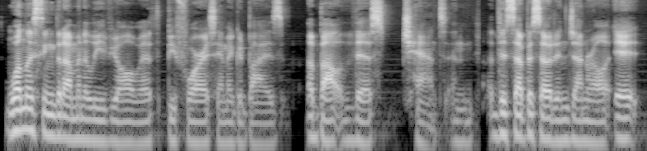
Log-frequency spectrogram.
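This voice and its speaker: A man's voice: low voice, fairly quick. A man hosting a personal podcast, speaking in an earnest, reflective, openly emotional way with loose, rambling asides. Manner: loose, rambling asides between read passages. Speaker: podcast host.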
